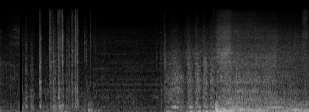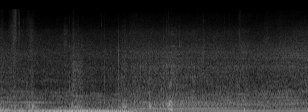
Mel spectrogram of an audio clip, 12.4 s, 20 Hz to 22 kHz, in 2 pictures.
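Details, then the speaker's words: V35 car after reconnecting a possibly undersized battery: brief starter whirr, then it catches at once and settles into a steady, even low idle. "well started fine"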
